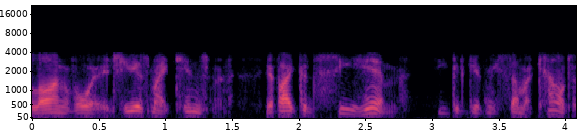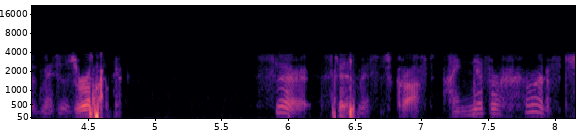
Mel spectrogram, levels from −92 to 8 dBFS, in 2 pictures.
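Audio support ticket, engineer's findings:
GSM full-rate codec, whole clip. Buzzy, gravelly speech confined to roughly 300 Hz–3.5 kHz. Plainly audible codec damage. Pulse-excited vocal-tract model discards fine excitation detail. Sound fits a 13 kbps full-rate path. Nothing survives above 3.5 kHz.

GSM bit errors, 4.52–4.76 s and 6.32–6.55 s. Squawks, pops and gargling. Corrupted filter, pitch and gain parameters reaching the decoder. Spectrum bends and level surges frame by frame. Second burst sounds worse. Points to a weak radio link.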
